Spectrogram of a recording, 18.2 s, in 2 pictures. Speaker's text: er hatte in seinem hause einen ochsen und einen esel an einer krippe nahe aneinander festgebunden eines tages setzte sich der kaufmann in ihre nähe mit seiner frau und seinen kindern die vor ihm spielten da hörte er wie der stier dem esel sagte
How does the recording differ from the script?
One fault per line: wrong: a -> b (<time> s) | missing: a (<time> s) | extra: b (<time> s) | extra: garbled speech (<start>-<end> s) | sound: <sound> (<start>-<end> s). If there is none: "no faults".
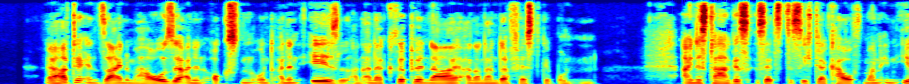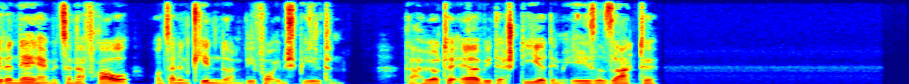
no faults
